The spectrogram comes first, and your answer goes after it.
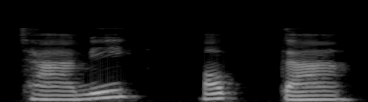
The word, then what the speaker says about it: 잠이 없다: peu, on utilise l'expression 잠이 없다. 잠이 없다. L'adjectif 많다 veut dire nombreux, abondant, avoir beaucoup, etc. Et 없다 est son contraire. 잠이 없다 se prononce comme 잠이 없다.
